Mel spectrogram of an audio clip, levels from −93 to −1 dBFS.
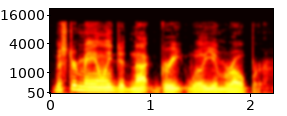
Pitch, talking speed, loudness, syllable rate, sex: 135 Hz, 190 wpm, -15 LUFS, 4.6 syllables/s, male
